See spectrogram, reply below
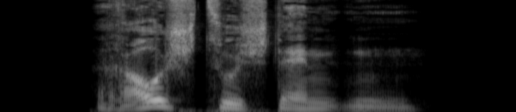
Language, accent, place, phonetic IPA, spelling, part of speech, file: German, Germany, Berlin, [ˈʁaʊ̯ʃt͡suˌʃtɛndn̩], Rauschzuständen, noun, De-Rauschzuständen.ogg
- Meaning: dative plural of Rauschzustand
